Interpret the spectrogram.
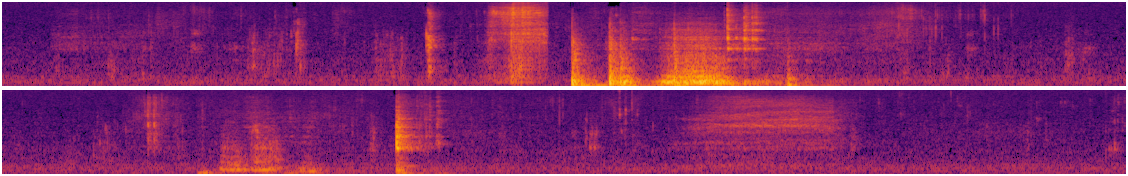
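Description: A person biting into and chewing crunchy food: a loud burst of crunching about three seconds in, and a second, smaller one about seven seconds in that ends in a sharp click.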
